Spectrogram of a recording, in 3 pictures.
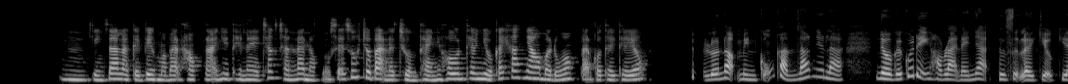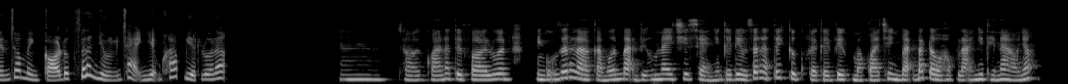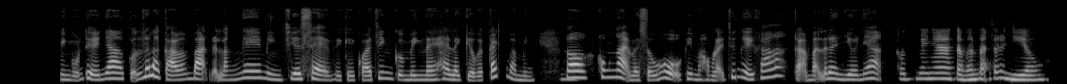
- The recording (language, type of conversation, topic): Vietnamese, podcast, Bạn có cách nào để bớt ngại hoặc xấu hổ khi phải học lại trước mặt người khác?
- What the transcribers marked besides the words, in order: tapping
